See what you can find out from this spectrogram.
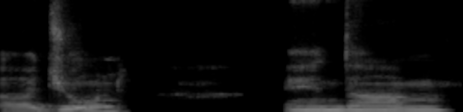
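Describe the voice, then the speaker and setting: Slow, hesitant young Croatian man. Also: lowish voice. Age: 20s. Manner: hesitant, many ums and uhs. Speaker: violinist, interview guest. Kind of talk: casual video call interview.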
